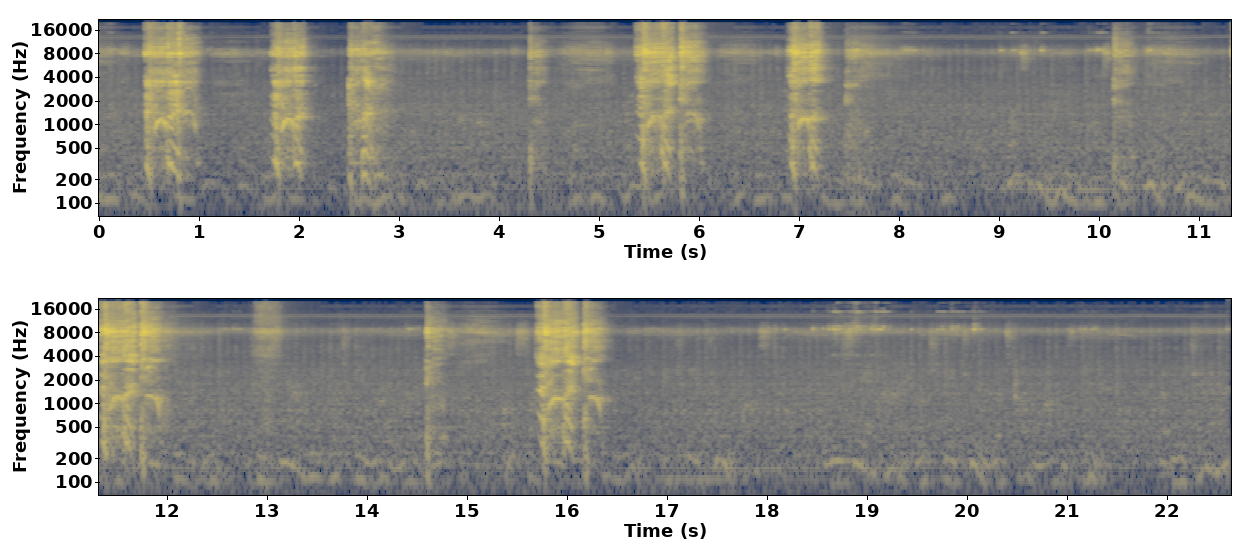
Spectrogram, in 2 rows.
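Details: Adult coughing: about nine short, sharp, irregularly spaced coughs against steady background hiss, recorded on a 39-degree day in Boston; cough.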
